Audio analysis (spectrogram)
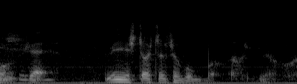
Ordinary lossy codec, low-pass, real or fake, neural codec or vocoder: none; none; real; none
